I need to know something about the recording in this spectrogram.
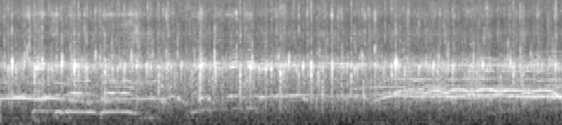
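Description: A large crowd cheers in a big echoing hall.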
